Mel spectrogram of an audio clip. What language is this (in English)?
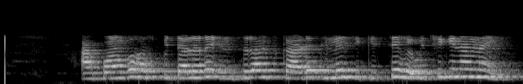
Odia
